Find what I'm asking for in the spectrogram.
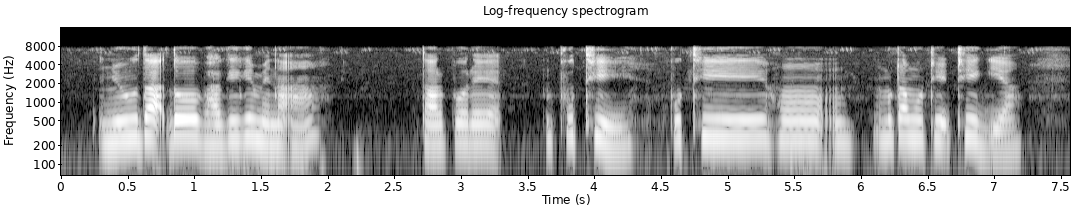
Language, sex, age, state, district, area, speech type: Santali, female, 30-45, West Bengal, Birbhum, rural, spontaneous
